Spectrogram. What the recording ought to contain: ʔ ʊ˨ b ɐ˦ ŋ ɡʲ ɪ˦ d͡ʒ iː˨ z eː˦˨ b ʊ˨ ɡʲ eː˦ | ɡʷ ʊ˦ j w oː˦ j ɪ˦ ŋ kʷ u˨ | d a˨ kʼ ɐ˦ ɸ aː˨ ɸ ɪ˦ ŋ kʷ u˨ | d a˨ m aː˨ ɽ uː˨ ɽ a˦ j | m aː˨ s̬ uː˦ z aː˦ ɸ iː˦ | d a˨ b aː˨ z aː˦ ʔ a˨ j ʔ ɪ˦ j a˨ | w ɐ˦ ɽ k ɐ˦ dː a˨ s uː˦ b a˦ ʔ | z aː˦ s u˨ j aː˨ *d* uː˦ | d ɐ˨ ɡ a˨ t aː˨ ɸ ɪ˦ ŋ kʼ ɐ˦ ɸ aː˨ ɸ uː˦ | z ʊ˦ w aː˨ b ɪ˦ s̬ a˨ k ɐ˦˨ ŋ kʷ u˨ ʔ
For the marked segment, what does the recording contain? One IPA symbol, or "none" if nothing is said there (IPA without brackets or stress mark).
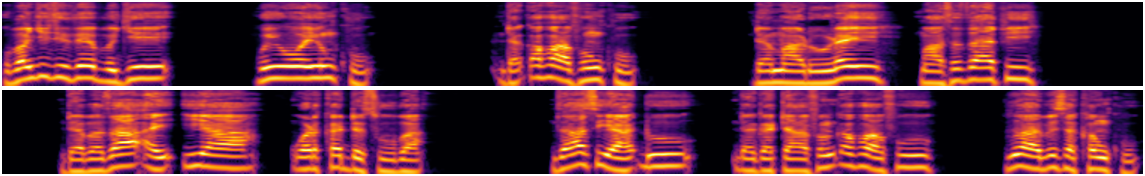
ɗ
